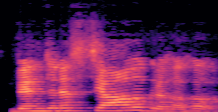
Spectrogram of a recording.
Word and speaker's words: व्यंजनस्यावग्रहः: व्यंजनस्यावग्रहः, व्यंजनस्यावग्रहः, ग्रह, 2 बार ह होता है ना, ह के बाद में विसर्ग है, ग्रह, इस तरह से उसका प्रोनाउंसिएशन होगा। ठीक है, फिर से बोलेंगे, व्यंजनस्यावग्रहः।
